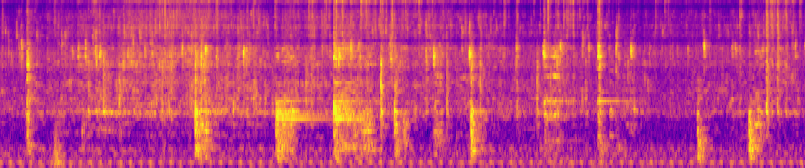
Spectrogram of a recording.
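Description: Onions sizzling in hot cooking oil in a steel wok, a steady hiss, with a metal spatula scraping and tapping against the pan at irregular intervals.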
